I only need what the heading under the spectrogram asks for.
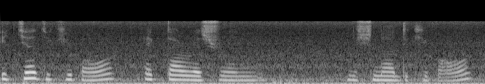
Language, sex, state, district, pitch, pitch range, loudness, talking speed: Nagamese, female, Nagaland, Dimapur, 205 Hz, 190-230 Hz, -18 LUFS, 100 wpm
